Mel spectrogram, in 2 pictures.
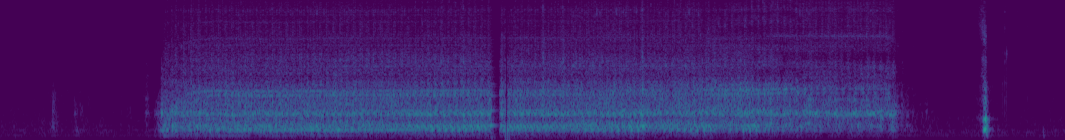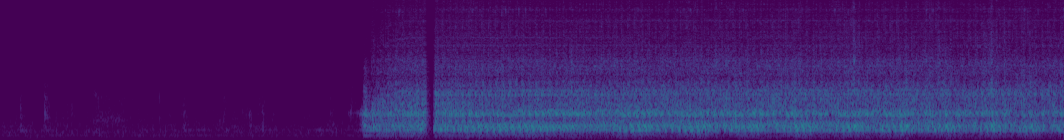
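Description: A sewing machine stitches pants with a needle due for changing, running in two long steady bursts of fast, even whirring with a quiet pause between them and a single sharp click in that pause.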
